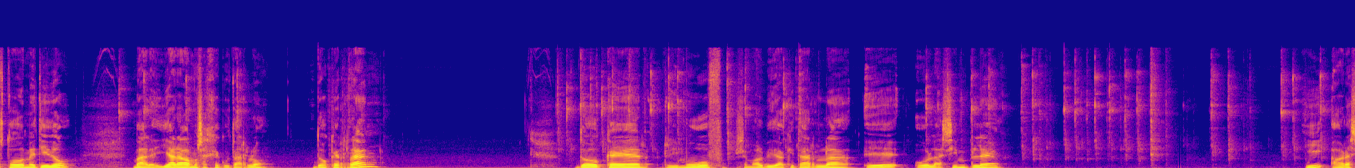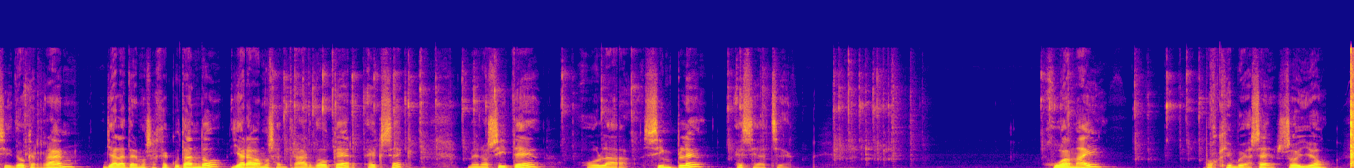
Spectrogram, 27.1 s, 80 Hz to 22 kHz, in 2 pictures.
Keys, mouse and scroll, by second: 1.4 ctrl+p, 1.8 ctrl+p, 2.4 ctrl+p, 3.5 Return, 5.3-8.0 typing, 9.0-12.3 typing, 12.3 ctrl+l, 13.0 ctrl+p, 13.8 typing, 16.0-25.9 typing.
